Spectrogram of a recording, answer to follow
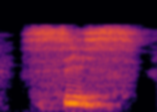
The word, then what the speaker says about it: six: For six, six, you would pronounce the S at the end, right? Six.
